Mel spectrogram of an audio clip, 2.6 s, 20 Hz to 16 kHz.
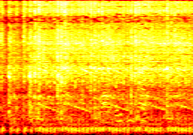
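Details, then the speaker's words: Yamaha Mio i 125 scooter after replacing starter motor carbon brushes; previously hard starting, cranking weak like a flat battery despite a new battery, now starts quickly; steady even low putter settling after a quick start, no misses, healthy idle. "Saglit na lang siya yung start niya."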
